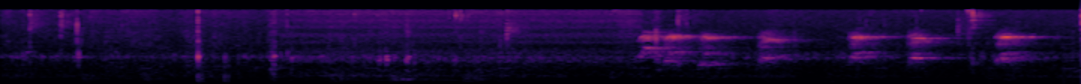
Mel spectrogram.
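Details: Fourteen-day-old Smooth Fox Terrier puppies from a kennel litter; after a quiet rustling start, a run of thin, high whines and squeals repeats roughly every half second near the end.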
